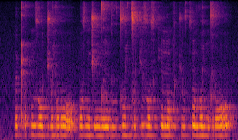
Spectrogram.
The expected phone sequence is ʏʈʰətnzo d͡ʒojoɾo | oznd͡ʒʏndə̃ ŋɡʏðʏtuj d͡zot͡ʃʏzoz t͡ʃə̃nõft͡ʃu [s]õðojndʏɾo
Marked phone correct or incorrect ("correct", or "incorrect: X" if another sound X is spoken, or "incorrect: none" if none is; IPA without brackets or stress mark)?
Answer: incorrect: t͡s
